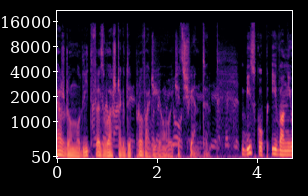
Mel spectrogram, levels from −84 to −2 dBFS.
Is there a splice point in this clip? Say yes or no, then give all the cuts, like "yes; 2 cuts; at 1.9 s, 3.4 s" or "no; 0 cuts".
yes; 1 cut; at 3.6 s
